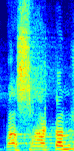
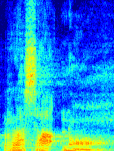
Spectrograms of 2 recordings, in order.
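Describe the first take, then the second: First: Said in the usual way. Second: Rasakno said the Javanese way, low, as a smug inner gloat; low inner Javanese Rasakno, serves you right. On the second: Retold or imitated. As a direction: Rasakno with Javanese -no ending, gloating under the breath. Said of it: "hati saya berkata".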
